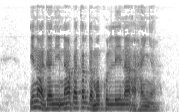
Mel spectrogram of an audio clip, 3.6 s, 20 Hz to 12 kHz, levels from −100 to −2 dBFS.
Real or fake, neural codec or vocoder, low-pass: real; none; 9.9 kHz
